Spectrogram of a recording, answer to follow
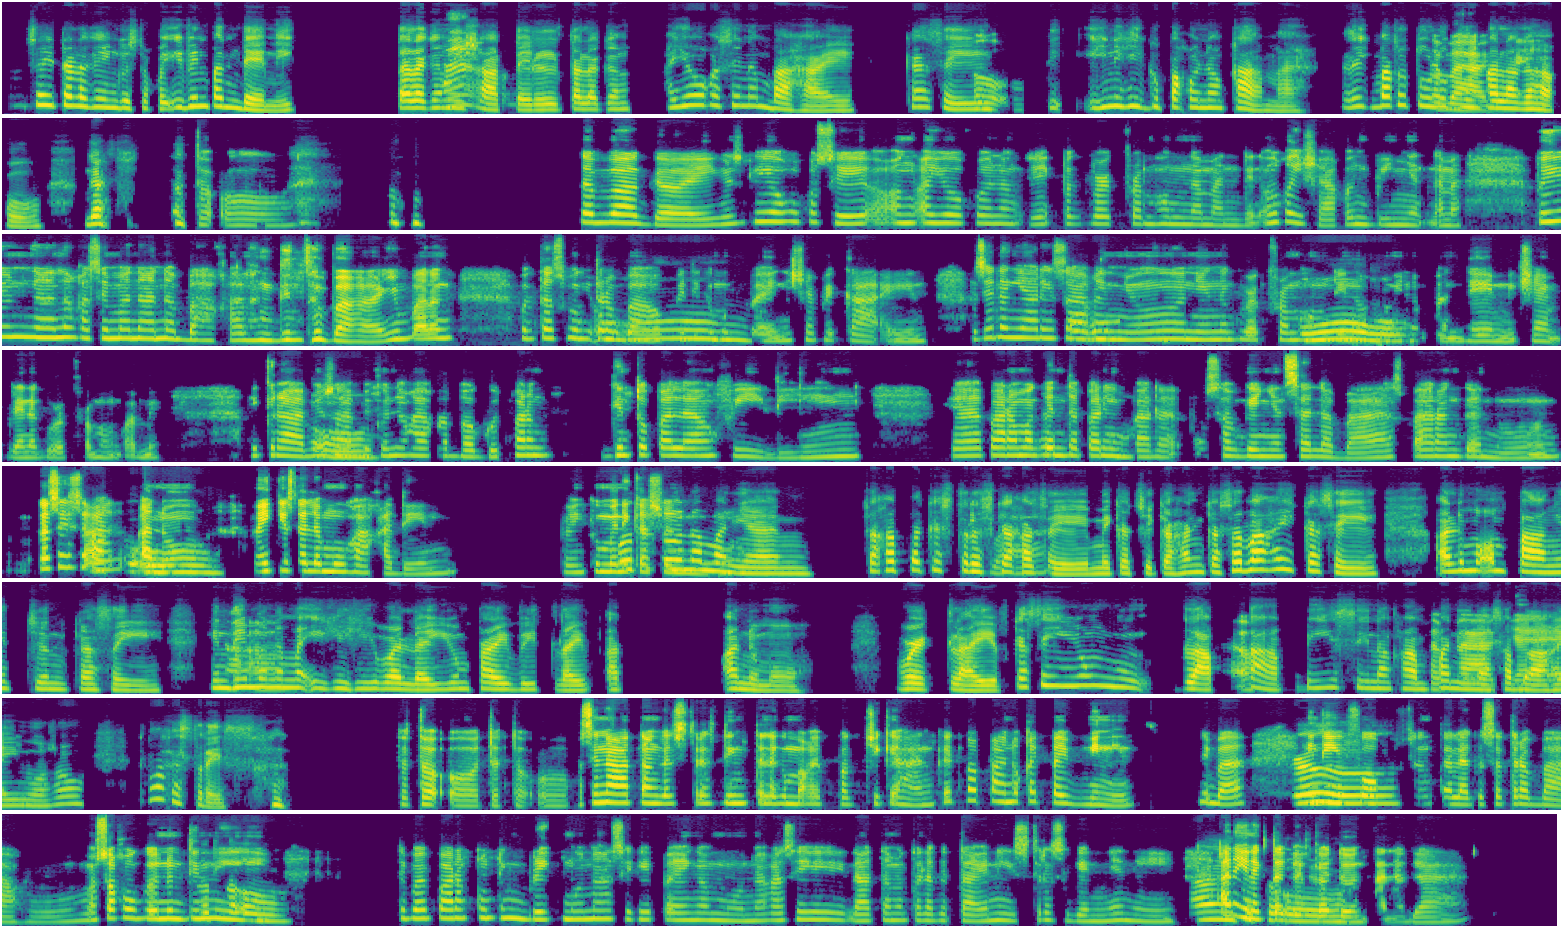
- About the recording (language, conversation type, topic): Filipino, unstructured, Ano ang ipinagmamalaki mong pinakamalaking tagumpay sa trabaho?
- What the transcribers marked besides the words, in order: laugh; laughing while speaking: "mananaba ka lang din sa bahay"; chuckle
